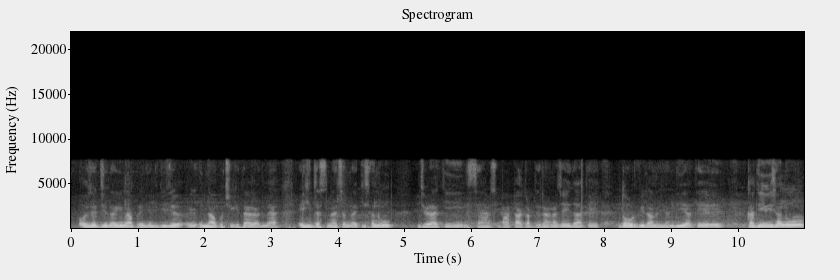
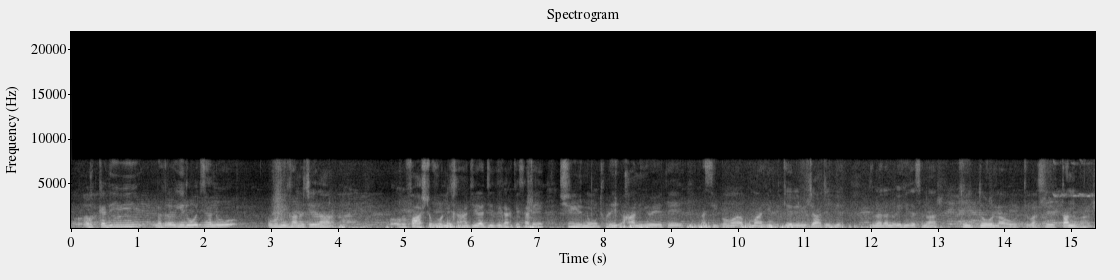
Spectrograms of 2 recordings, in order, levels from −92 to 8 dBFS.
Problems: background sounds at intervals, background conversations at intervals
